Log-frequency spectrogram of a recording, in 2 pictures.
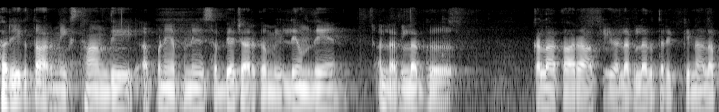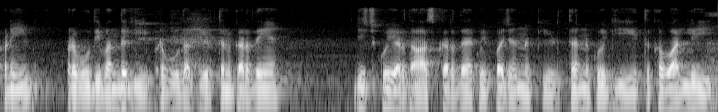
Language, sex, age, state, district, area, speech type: Punjabi, male, 45-60, Punjab, Patiala, urban, spontaneous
